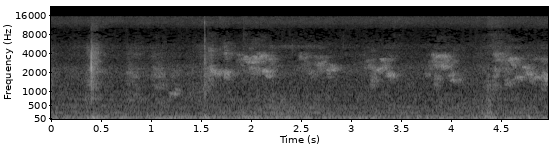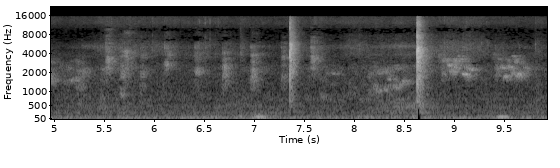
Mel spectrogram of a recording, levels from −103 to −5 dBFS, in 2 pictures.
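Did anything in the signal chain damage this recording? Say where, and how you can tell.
No, nothing in the chain has left an audible mark on this audio at any stage.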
